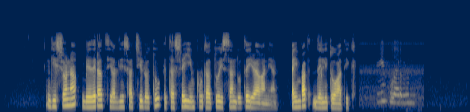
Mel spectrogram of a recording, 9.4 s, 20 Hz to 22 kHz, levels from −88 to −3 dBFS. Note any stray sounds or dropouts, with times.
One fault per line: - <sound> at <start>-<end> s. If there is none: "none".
- laugh at 7.5-8.5 s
